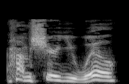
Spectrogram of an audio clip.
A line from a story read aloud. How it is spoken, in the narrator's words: Vincent laughed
